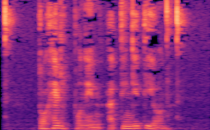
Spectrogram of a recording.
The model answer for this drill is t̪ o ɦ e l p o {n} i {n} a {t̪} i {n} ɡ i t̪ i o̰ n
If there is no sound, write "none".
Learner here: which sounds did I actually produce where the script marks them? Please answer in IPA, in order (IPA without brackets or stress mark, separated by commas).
n, n, t̪, ŋ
